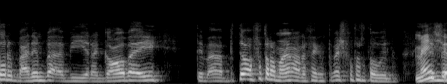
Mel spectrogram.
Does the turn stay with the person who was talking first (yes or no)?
no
